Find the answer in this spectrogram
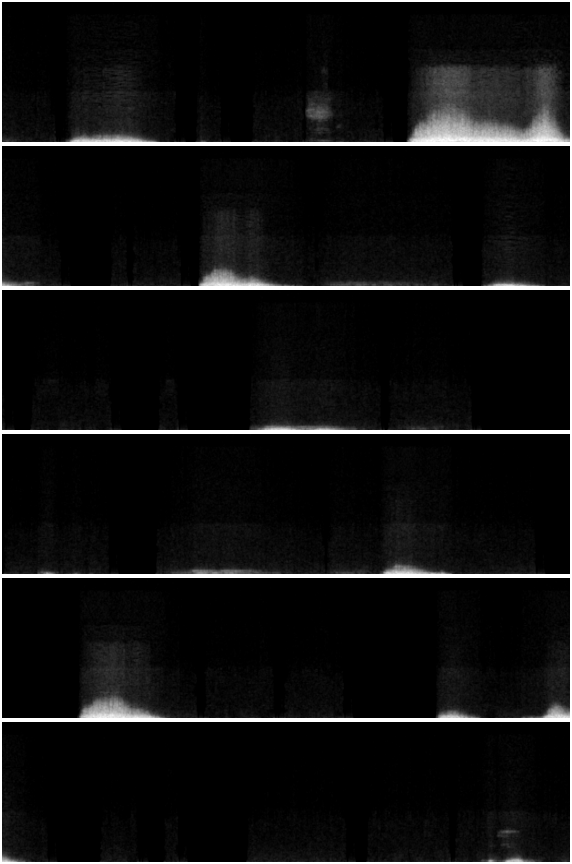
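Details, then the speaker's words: Normal vesicular breath sounds heard through a stethoscope, given as the normal comparison in pediatric bronchiolitis and asthma: soft, low rustling breaths that come and go. "এটা হচ্ছে normal breadth sound, বেসিকুলার।"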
